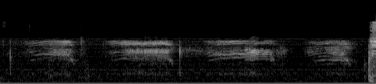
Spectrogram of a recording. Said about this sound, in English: Here you go. Is that a monkey? Yeah.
